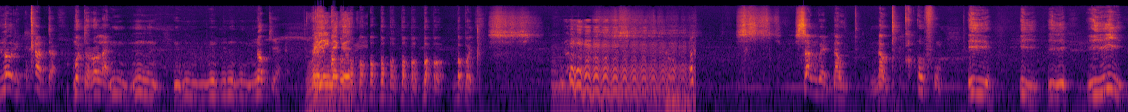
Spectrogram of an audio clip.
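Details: Comedy skit of a man who stammers leading a prayer before a meal, with part-word and word repetitions; stuttering (acted).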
